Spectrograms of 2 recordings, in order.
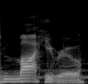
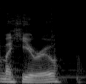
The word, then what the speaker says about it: Mahiru: I think the correct pronunciation is Mahiru, not Mahiru.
